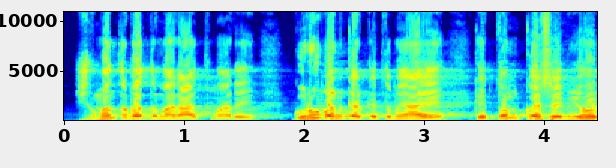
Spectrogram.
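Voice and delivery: usual speaking voice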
